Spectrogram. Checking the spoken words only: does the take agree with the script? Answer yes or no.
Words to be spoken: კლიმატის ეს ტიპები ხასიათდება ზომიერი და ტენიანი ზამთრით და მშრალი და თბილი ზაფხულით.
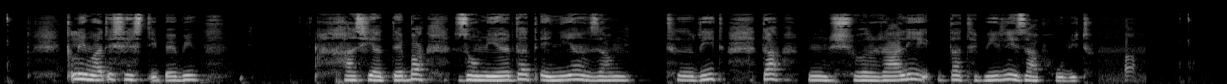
yes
